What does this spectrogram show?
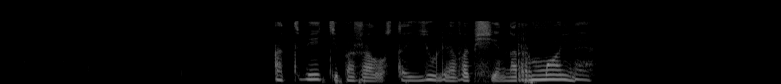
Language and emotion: Russian, angry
